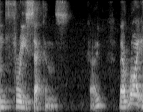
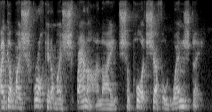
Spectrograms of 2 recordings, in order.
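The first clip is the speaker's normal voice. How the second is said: soft, put-on film-star voice, kept in character; 2 semitones lower, 6 dB quieter than usual. Speaker does a requested impression for the audience: Sean Connery impression. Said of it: "that was my Sean Connery impression".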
